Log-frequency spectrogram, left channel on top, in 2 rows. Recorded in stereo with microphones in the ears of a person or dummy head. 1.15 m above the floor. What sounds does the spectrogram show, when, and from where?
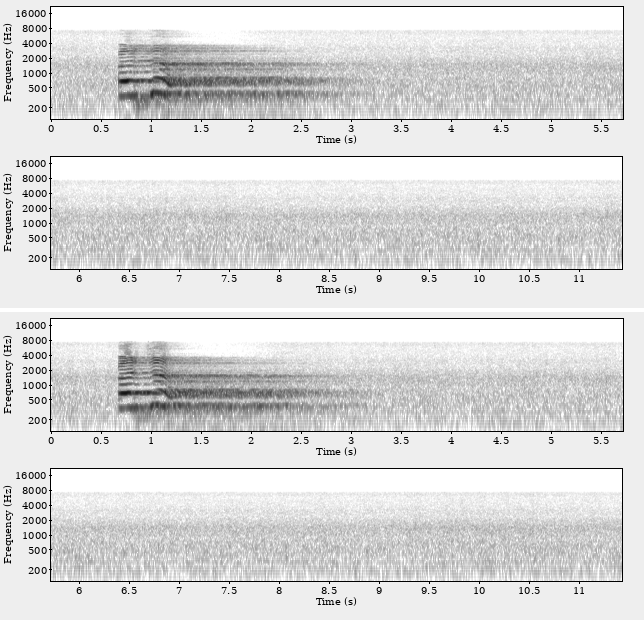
0.7 s a scream: 55° right (ahead or behind), 1.2 m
